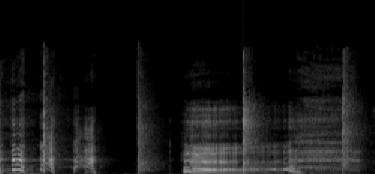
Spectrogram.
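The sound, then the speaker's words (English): A slow clap: four sharp, loud hand claps spaced about a second apart, with drawn-out vocal sounds and exclamations from a voice filling the gaps between them. “Just fucking slow clap.”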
